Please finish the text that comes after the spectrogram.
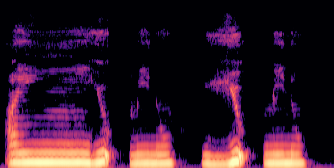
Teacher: you will do the merging, which is called idgham, as well as nasalization. So this merging plus ghunna is called idgham here, idgham with ghunna.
